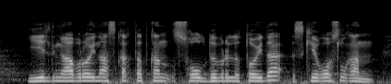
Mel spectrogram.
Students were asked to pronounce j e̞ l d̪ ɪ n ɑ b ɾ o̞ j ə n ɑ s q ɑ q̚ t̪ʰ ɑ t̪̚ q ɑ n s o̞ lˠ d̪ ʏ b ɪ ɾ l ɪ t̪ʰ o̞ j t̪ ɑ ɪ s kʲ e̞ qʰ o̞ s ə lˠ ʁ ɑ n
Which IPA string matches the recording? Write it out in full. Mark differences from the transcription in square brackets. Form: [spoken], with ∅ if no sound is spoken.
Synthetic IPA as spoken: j e̞ l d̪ ɪ [ŋ] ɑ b ɾ o̞ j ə n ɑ s q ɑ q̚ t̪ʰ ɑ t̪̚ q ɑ n s o̞ lˠ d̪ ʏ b ɪ ɾ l ɪ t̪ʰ o̞ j [d̪] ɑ ɪ s kʲ e̞ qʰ o̞ s ə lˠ ʁ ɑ n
